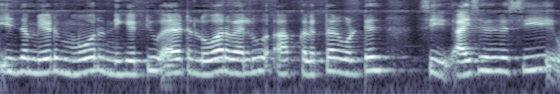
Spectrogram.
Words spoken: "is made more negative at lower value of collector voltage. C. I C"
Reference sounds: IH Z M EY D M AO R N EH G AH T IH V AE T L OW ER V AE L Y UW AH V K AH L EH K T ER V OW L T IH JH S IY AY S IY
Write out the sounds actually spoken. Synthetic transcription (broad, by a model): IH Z M EY D M AO R N EH G AH T IH V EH T L OW ER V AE L Y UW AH P K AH L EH K T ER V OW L T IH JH S IY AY S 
